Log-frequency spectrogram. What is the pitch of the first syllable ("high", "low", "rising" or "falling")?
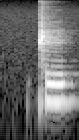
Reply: high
